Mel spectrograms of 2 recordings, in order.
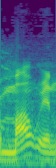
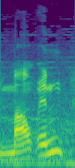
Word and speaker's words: mountain: Also, you guys impressed that I've been really pronouncing the T in mountain? You know, it's hard for me to actually say it the proper way because I usually say mountain. I don't say the T, and I'm trying, I'm saying it, mountain.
